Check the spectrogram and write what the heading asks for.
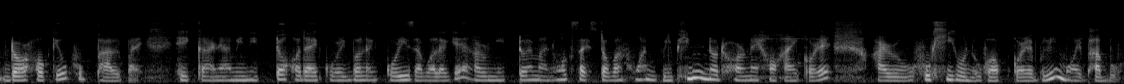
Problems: background sounds at intervals, background conversations at intervals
